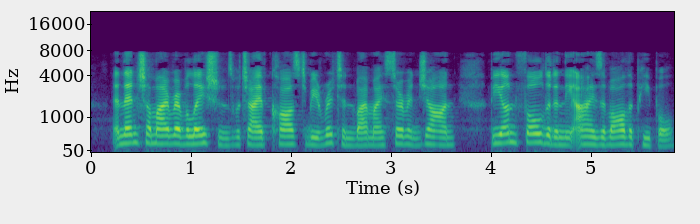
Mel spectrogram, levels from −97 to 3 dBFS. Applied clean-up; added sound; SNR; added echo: none; none; none; none.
